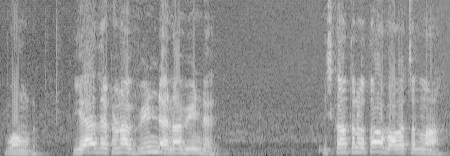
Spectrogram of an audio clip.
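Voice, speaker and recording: Young male teacher with a high voice who repeats key words and keeps checking in with the class. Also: normal speed, low-quality recording. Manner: repeats words and tags lines with a check-in phrase. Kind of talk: classroom lesson explaining English verbs in Hindi.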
